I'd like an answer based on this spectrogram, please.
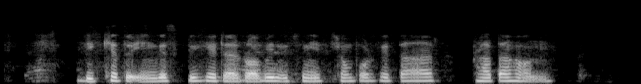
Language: Bangla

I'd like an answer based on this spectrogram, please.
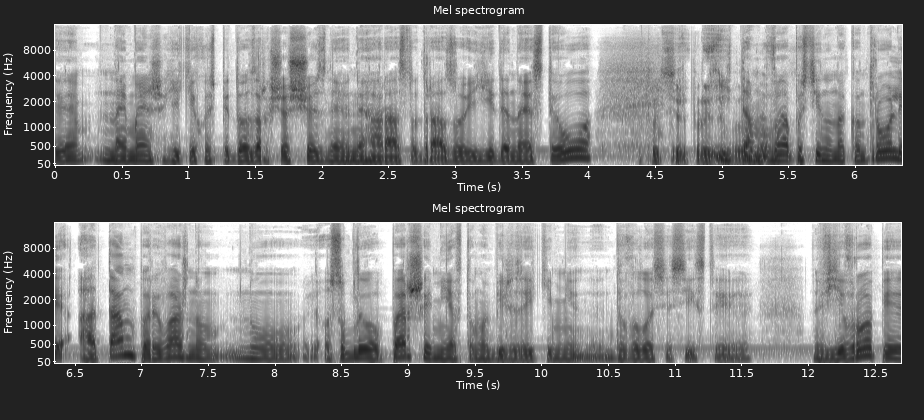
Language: Ukrainian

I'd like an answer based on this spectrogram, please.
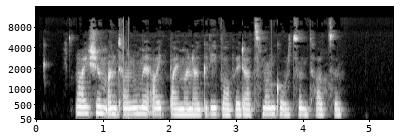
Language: Armenian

